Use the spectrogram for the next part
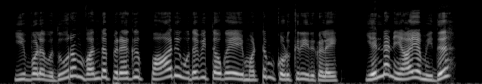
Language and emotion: Tamil, angry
